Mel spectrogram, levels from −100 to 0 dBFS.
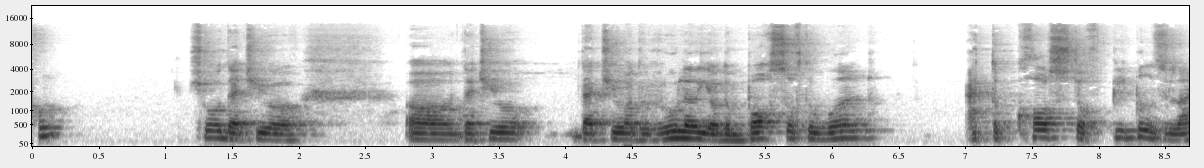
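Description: Audio packets arrived too late for the decoder twice, giving short concealed packet loss at 1.25 to 1.29 s, just before "that you're", and at 4.41 to 4.45 s, between "uh that you're that" and "are the ruler you're". Each time the receiver extended the preceding speech for a few hundredths of a second, heard as a brief smear or wobble.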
